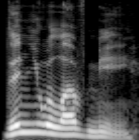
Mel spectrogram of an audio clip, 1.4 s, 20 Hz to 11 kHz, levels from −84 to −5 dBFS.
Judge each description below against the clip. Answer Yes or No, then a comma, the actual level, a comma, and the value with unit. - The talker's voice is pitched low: No, medium, 145 Hz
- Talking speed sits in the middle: No, fast, 215 wpm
